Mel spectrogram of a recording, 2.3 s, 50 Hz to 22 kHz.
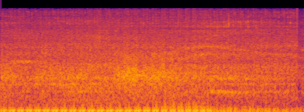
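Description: Triumph T120 Bonneville's 1200 cc parallel-twin engine and exhaust running steadily under way, its note dipping lower about one and a half seconds in.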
